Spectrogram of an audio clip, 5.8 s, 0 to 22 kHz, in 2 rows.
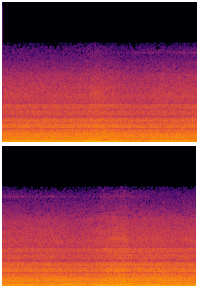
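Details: Honda GCV160 walk-behind mower after the governor arm was bent to adjust it (previously ran about 6,000 or 2,000 rpm): a steady high-speed drone with only slight surges, governed at about 3,589–3,612 rpm by spark-counting tach. The uploader thinks max should be 3,100–3,200.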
